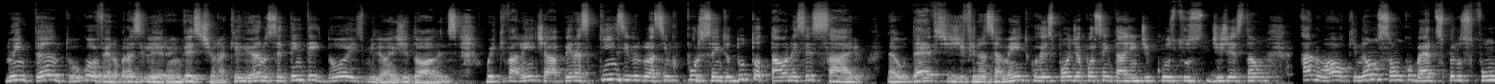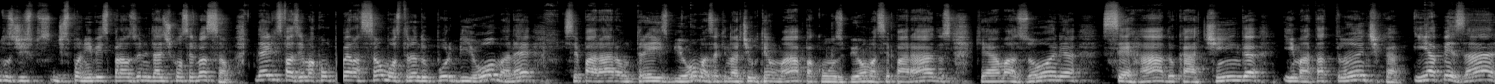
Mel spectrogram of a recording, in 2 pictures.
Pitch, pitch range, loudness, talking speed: 170 Hz, 140-185 Hz, -20 LUFS, 155 wpm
